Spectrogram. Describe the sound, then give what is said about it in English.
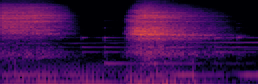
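A deep breath is drawn in as an airy rush over a low, steady tonal bed, and a second, stronger breath sound follows before fading. “Try it with me. Take a deep breath right now.”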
